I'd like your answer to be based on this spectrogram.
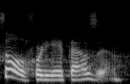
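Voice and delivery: brisk auction calling, closing the lot; fine art auctioneer. Real, not acted. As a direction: call the last bids like an auctioneer.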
